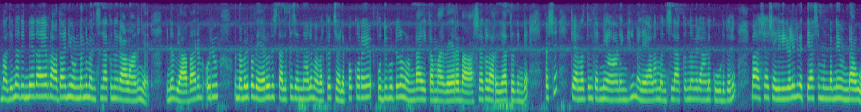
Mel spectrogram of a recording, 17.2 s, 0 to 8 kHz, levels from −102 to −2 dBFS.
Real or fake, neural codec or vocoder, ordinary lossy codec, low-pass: real; none; none; 7.2 kHz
